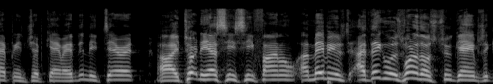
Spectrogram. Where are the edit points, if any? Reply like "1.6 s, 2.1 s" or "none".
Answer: 1.5 s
